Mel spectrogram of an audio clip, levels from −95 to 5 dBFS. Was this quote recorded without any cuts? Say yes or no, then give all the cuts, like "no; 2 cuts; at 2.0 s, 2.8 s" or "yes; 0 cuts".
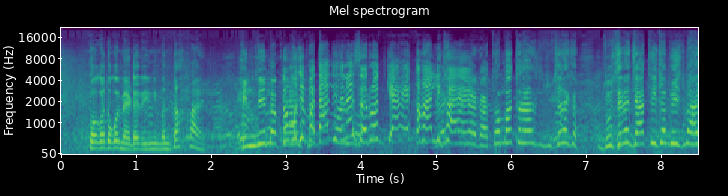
no; 1 cut; at 1.7 s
